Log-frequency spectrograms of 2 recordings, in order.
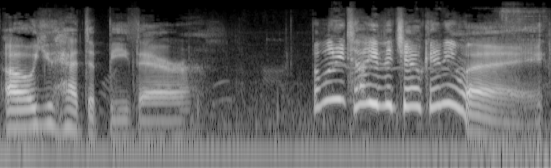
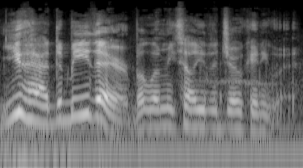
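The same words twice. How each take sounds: First: Hammed-up valley girl, shooting up very high; exaggerated valley girl squeal on the second half. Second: High-pitched mock valley girl. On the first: Player repeating his joke line, exaggerated valley girl. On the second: Player acting out a joke line, mock valley girl. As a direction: put on a valley girl voice, quick at the end. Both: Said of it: "I'm such a valley girl".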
